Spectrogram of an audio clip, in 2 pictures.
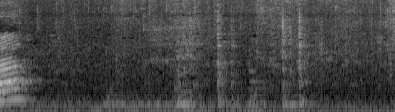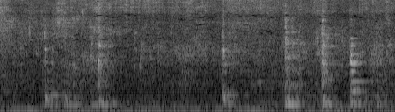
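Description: A spatula stirring cabbage Manchurian balls through thick sauce in a non-stick wok, with uneven scrapes and taps against the pan over a sizzle.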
